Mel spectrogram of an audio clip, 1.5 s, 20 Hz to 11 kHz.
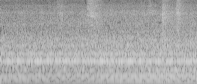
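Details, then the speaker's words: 1966 Admiral Royal 106 air conditioner, restored, on fan only: loud steady electrical hum from the fan motor, which hums with or without the capacitor but self-starts only with the capacitor jumper; owner fears it was damaged by getting very hot. "does that with or without the capacitor hook but the only difference is when I put that jumper in for the capacitor it starts up on its own"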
